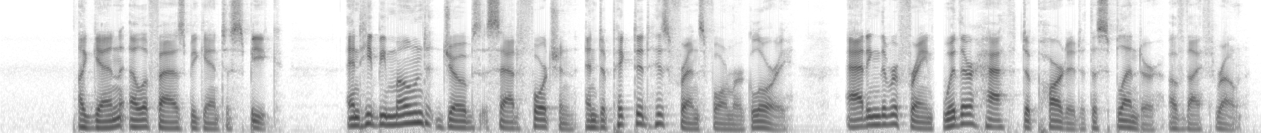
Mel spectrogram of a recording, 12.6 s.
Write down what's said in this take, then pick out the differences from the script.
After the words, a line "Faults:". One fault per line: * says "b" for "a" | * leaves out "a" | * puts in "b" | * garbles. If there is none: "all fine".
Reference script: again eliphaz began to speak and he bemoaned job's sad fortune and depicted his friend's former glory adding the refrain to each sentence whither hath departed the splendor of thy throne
again eliphaz began to speak and he bemoaned job's sad fortune and depicted his friend's former glory adding the refrain whither hath departed the splendor of thy throne
Faults:
* leaves out "to each sentence"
